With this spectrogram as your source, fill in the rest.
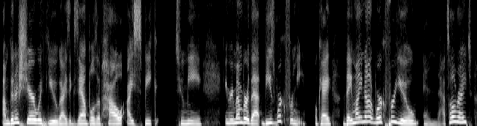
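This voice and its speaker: A woman's voice: medium pitch, expressive, normal speed, a little mellow, no echo, clean studio sound. A woman hosting her own podcast, talking casually and encouragingly to listeners, often checking in with "okay?" and "guys". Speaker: podcast host. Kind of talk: casual motivational monologue.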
